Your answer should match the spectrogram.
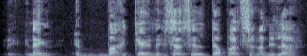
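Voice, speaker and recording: Protective filipino older brother, youngish, kinda high voice, firm and insistent, radio drama. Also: male voice, lively intonation, brisk, fairly bright tone. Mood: indignant, confronting. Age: young adult. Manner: insistent, questioning, emphatic. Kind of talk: Tagalog radio drama acting.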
